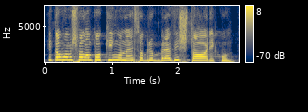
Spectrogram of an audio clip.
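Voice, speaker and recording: A woman's voice: very high voice, a little fast, no echo. A woman from northern Brazil, giving an explanatory classroom lecture. She talks conversationally and keeps checking that her students follow. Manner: conversational, checks understanding with frequent tag questions.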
